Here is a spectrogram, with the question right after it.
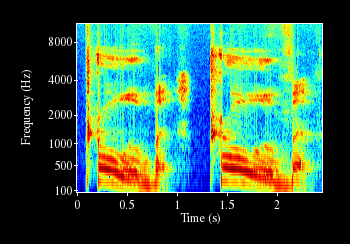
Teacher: So it started with unvoiced consonant sound and is ending on a voice consonant sound. So P and then V.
